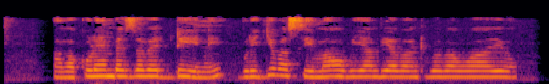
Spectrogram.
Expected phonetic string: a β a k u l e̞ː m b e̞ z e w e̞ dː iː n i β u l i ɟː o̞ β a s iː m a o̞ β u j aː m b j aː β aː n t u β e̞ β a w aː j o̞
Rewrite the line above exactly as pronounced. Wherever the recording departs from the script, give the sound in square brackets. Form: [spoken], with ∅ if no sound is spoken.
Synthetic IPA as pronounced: a β a k u l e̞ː m b e̞ z e [β] e̞ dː iː n i β u l i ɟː o̞ β a s iː m a o̞ β u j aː m b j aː β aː n t u β e̞ β a w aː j o̞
